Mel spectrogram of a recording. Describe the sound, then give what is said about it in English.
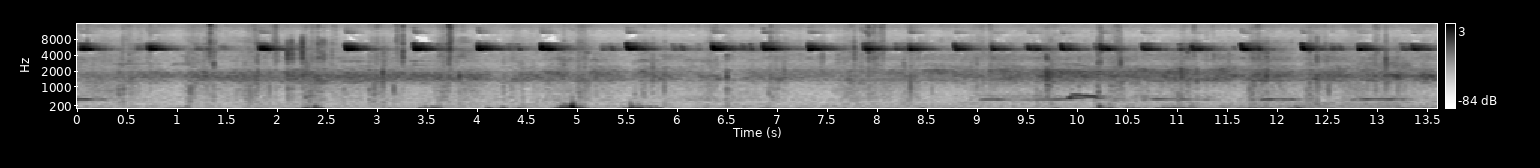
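Early morning birds chirp outdoors at 5:30 in the morning in a steady, repeating high-pitched pattern, while a dove coos softly in the background toward the end, with faint low rumbles and no talking. “to hear the birds that I hear right now. It's 5:30 in the morning. Listen to this.”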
